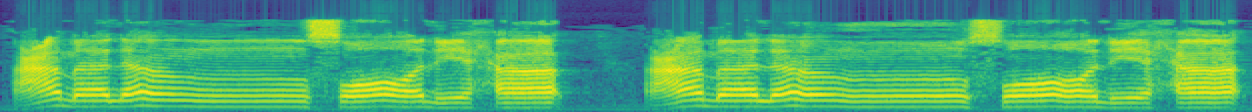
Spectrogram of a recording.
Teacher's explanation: You hide the nun behind the sad and you have a ghunnah.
